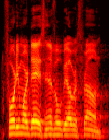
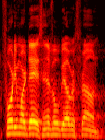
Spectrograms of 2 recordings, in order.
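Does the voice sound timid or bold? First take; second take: bold; bold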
